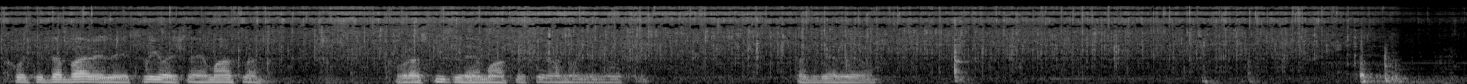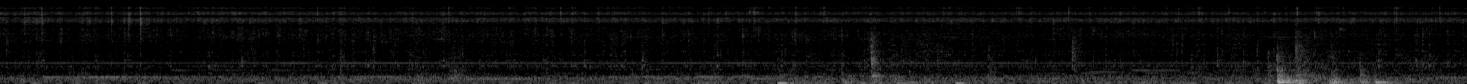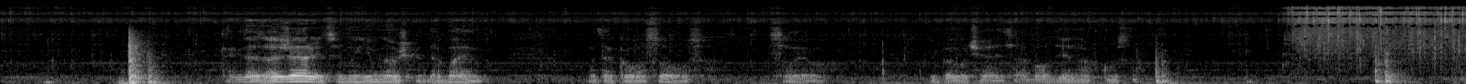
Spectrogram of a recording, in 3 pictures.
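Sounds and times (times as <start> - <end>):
dumplings sizzling in a skillet: 0.0 - 44.0.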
